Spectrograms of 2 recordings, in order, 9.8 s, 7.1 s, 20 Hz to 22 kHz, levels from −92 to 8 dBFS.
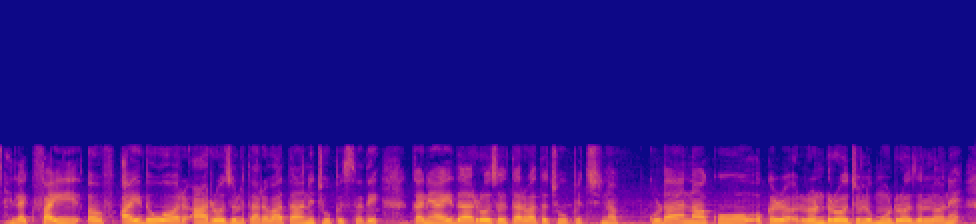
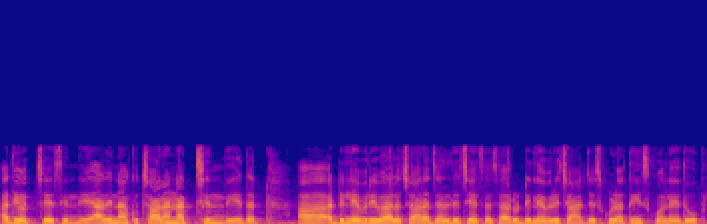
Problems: background sounds at intervals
